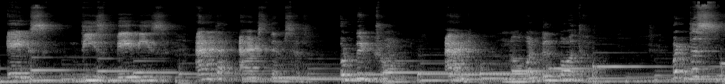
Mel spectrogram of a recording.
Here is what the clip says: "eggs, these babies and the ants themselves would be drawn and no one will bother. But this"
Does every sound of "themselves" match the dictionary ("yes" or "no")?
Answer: no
